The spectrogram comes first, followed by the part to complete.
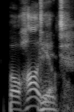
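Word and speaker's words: Borralho: If you see 2 R's together in a Brazilian name that's pronounced with Brazilian Portuguese, the 2 R's become an H. Bohalio, right?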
